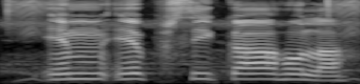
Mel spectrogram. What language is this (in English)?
Bhojpuri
